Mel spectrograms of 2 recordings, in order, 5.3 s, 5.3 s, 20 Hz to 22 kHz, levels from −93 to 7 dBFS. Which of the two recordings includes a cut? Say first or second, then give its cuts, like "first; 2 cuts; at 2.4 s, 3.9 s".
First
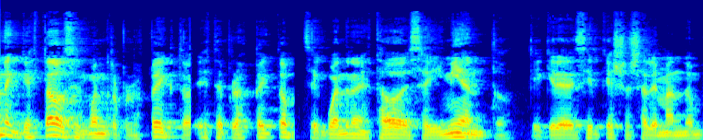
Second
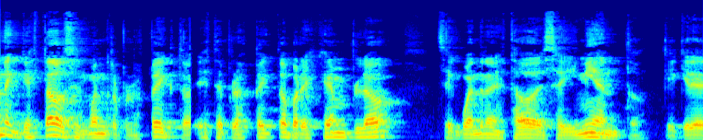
first; 1 cut; at 2.2 s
